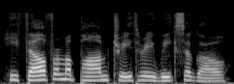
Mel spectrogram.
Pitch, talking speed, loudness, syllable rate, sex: 185 Hz, 230 wpm, -17 LUFS, 4.5 syllables/s, female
